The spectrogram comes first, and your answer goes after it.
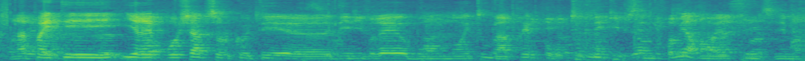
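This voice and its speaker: A man with a northern French accent at a very fast pace, amid noticeable background noise and audible room echo. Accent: northern French accent, once mocked. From northern France (Nord, near Lille). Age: 20s. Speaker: YouTuber and adventure filmmaker. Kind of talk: casual chat.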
